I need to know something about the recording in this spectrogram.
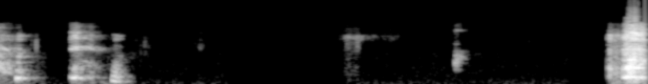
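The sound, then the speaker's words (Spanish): A quick run of three short coughs, then near silence with a couple of faint clicks, ending in a louder, harsher cough-like burst. “Ya ven, hasta tos le dio.”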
